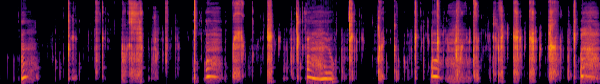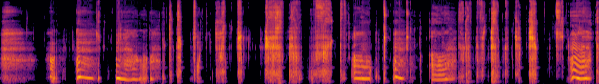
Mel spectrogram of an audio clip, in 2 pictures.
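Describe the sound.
Eating and chewing food up close: many irregular, wet bites and crunchy chews in quick bursts, with occasional soft voiced hums between mouthfuls, fairly faint throughout.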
